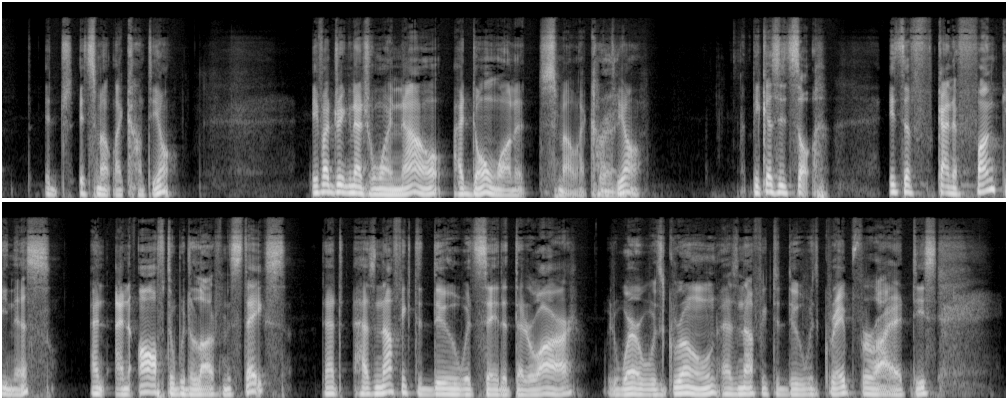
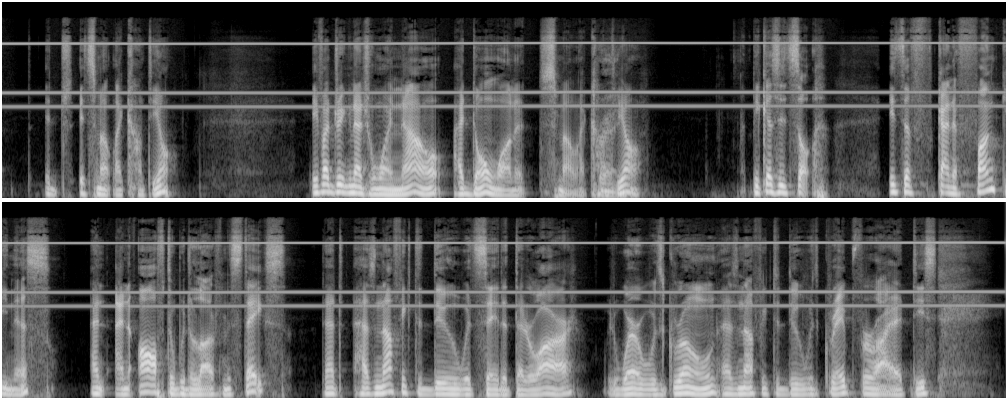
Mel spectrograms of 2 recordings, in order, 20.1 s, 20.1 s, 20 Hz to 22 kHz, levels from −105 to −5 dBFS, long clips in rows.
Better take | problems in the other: first | high-pitched whine; loud; throughout; 9.5 kHz, 6 dB below the speech

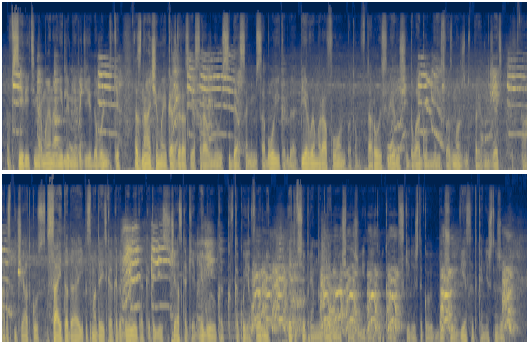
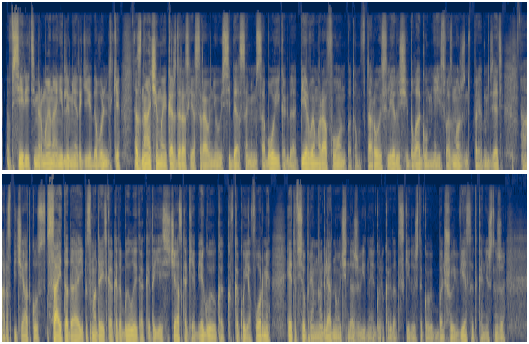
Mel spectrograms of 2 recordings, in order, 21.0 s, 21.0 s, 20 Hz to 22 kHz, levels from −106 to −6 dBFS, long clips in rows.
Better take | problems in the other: second | animal sounds; very loud; throughout; 2 dB above the speech

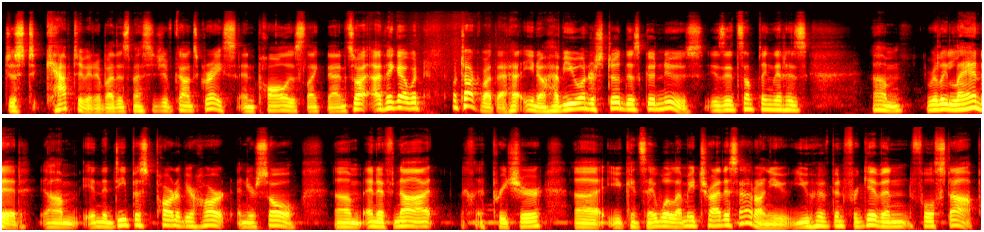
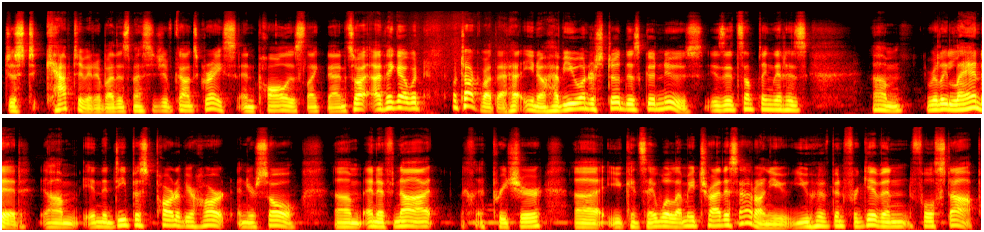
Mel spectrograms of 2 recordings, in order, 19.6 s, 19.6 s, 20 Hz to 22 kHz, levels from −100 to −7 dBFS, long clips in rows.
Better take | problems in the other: neither | none

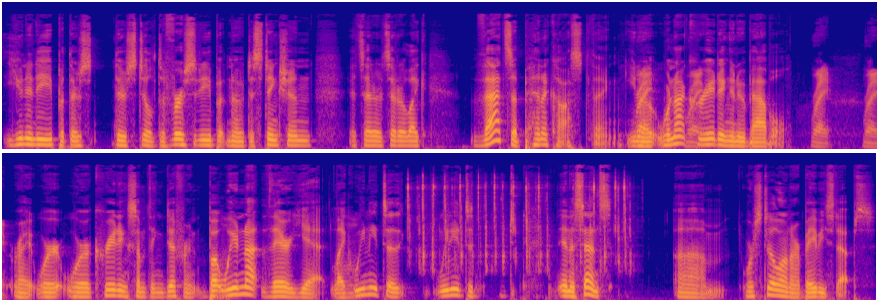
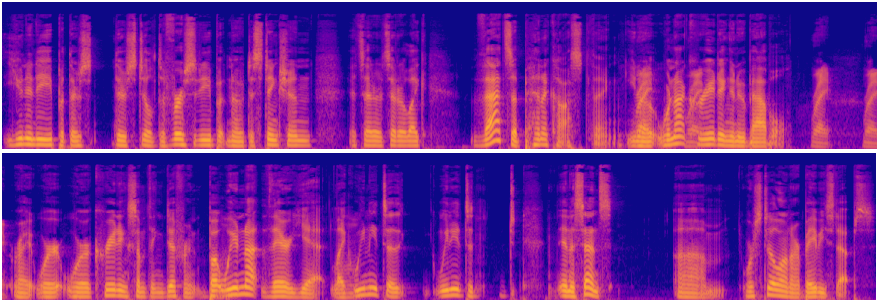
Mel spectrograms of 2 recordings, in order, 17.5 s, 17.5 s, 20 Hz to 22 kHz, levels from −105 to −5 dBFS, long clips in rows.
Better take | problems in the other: second | keyboard typing; noticeable; from 13 to 15 s; peak 8 dB below the speech

